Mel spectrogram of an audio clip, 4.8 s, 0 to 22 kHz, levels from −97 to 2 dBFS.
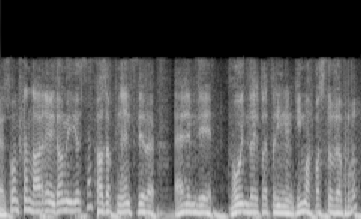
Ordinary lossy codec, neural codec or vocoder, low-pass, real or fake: AAC, 32 kbps; codec, 16 kHz, 1 kbps, X-Codec, HuBERT features, trained on balanced general audio; 7.2 kHz; fake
